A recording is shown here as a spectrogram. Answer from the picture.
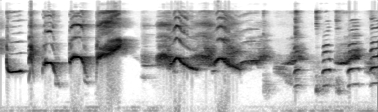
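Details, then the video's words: Asian pied starling song to call other starlings: falling whistled notes, a long harsh rasping phrase, then varied clear whistles, with a faint low hum beneath. "Suara Jalak Suren Gacor Memanggil Burung Jalak Jarang Bunyi Seketika Nyaut Ikut Gacor Full Isian"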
